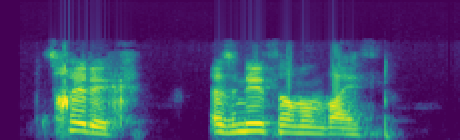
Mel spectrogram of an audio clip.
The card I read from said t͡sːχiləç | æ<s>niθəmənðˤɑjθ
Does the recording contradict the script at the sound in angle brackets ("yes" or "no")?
yes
